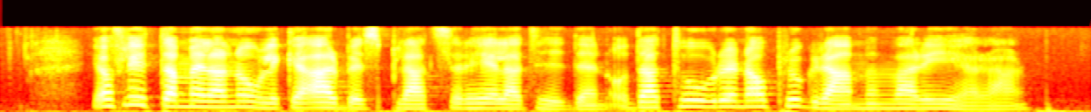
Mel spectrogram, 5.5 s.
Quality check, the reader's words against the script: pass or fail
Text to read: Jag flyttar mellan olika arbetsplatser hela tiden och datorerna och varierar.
fail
